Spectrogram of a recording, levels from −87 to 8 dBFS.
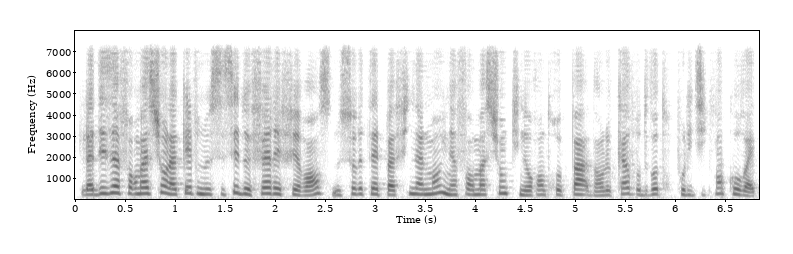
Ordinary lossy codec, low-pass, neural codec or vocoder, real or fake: none; 7.2 kHz; codec, 16 kHz, about 1 kbps, DyCAST, with the encoder's durations; fake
